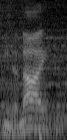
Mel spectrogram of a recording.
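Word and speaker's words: Hinanai: unused in modern Japanese in present day Japanese her last name is pronounced henai also another name meaning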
